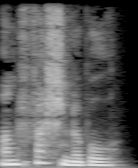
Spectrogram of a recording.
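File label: "unfashionable", English, uk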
